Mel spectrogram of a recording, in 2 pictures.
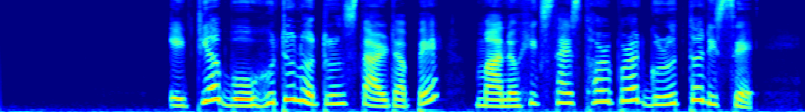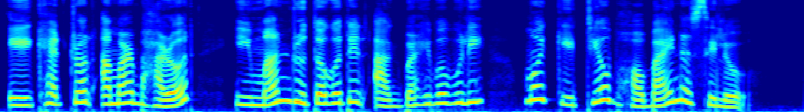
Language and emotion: Assamese, surprised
